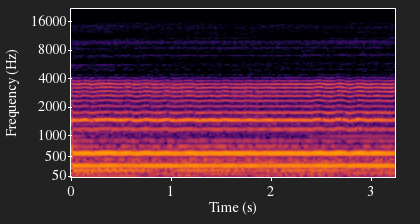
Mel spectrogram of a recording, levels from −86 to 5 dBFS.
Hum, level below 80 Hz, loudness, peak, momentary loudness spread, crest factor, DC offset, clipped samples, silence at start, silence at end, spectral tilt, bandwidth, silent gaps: none; -42 dBFS; -17 LUFS; -6 dBFS; 1 LU; 10 dB; under 0.1%; under 0.1%; 0 s; 0 s; -7 dB/octave; 10 kHz; none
